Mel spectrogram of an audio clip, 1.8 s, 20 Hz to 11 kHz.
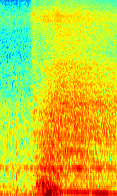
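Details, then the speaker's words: Honda CR-V (RD1) that wouldn't start or shut off while driving, fitted with the facelift-version main relay behind the glove box: the engine picks up cleanly on a quick throttle blip with no stumble or cut-out. Revving is normal. "Everything seems normal. Well, looks like it doesn't really matter what version of the relay you use."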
